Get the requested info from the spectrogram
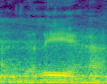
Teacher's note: Imalah, yaitu memiringkan bunyi fathah pada kasrah.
